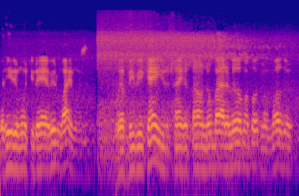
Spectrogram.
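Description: A man with a Mississippi accent talks at a fairly quick pace in a monotone, flat delivery. Noticeable background noise runs behind him. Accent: Southern US, Mississippi. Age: 80s+. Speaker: elderly relative interviewee. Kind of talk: interview answer. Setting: outdoors. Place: home room.

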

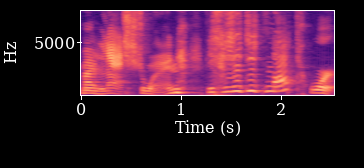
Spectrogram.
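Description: A cartoonish character voice comes at a fairly slow pace. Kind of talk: comedic puppet interview.

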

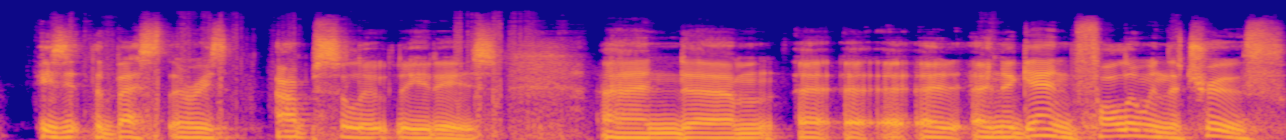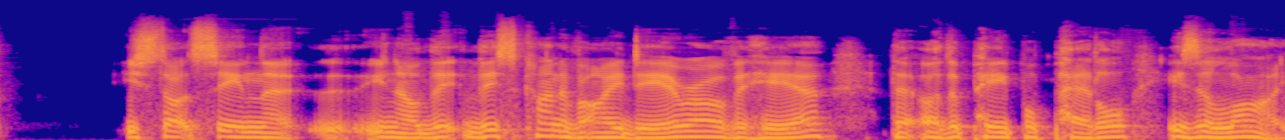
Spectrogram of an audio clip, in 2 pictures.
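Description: The speaker has an English Midlands accent. Their intonation stays fairly even. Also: man, fairly high pitch for a man, moderate pace. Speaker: actor and filmmaker. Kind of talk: casual interview chat. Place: studio. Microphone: lapel.

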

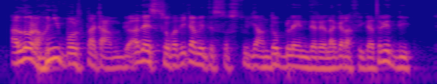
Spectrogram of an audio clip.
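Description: A man's pitch rises and falls in an ordinary way, and the background stays quiet. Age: 40s. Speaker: YouTuber; youtuber. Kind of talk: casual vlog monologue. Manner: halting. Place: home room. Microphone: phone near.

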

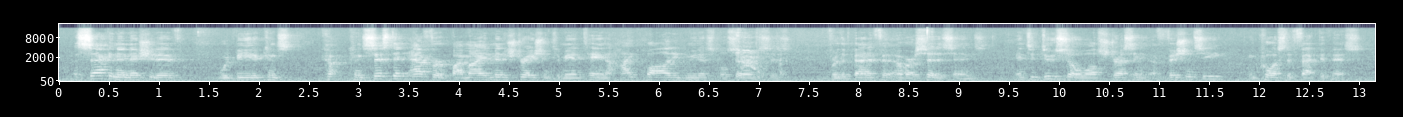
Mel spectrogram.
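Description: A man talks at a very fast pace. Noticeable background noise sits behind him. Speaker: town mayor running for re-election. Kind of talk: campaign speech. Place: hall. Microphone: camera far.

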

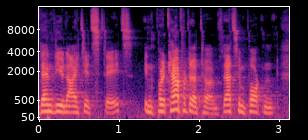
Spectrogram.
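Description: The pace is moderate. A man delivers it with lively intonation. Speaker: economist; speaker. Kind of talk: presentation. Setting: conference panel with audience. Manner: animated. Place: hall. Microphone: podium.

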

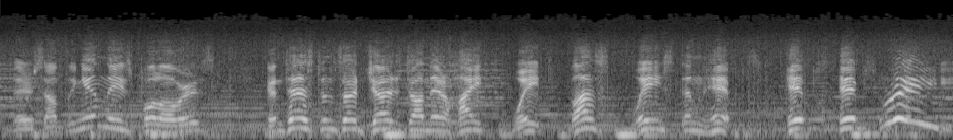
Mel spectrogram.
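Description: A man speaks at a high pitch and moderate pace in an upbeat tone. Clear music plays behind his dry, echo-free sound. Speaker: newsreel narrator. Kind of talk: newsreel narration. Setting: vintage film soundtrack. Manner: upbeat, jokey. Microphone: old recording.

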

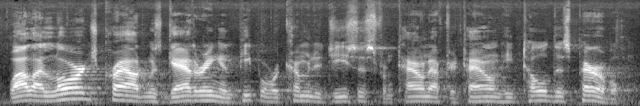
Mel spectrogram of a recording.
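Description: This man talks at a moderate pace with ordinary pitch variation and hardly any pauses. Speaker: pastor. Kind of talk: reading aloud. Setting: church. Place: church. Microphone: podium.

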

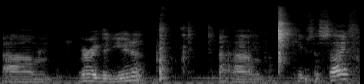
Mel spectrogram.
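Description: Noticeable noise in the background behind a man speaking at a medium pace. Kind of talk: casual vlog explanation. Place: boat. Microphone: camera far.

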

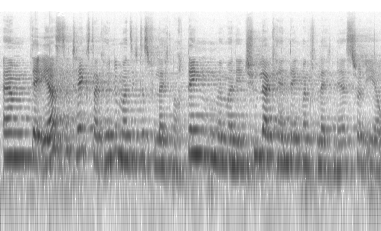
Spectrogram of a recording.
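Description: There is audible room echo as a woman talks with fairly even intonation at a fairly high pitch.

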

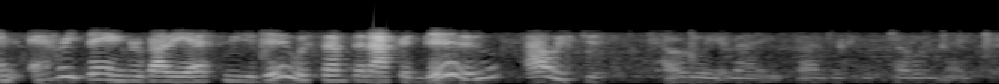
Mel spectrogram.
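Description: A woman's fairly high voice with an American accent, very fast pace and lively intonation, over light background noise. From Texas. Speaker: great-grandmother. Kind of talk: casual storytelling. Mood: warm, amused nostalgia. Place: kitchen. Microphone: phone near.

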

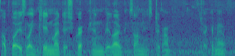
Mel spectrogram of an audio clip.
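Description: A man's very deep, low voice in a monotone, flat delivery, dry with no echo, over noticeable background noise. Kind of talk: casual vlog chat. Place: open country. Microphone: phone near.

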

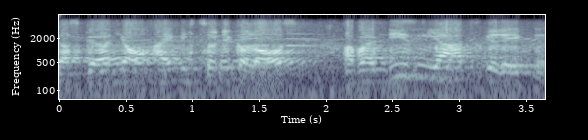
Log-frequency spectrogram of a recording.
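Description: A man talks at a fairly quick pace in a high voice, with noticeable background noise behind him. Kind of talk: public welcome speech. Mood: warm, cheerful. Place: market.

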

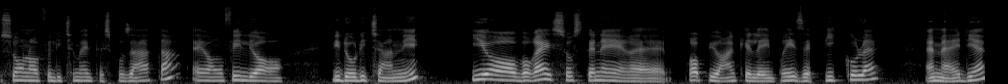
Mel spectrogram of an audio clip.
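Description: A woman talks at a fairly slow pace in a dark, mellow tone with a fairly low pitch. Her pitch varies in an ordinary way, and the background is quiet. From South Tyrol, Italy (San Candido, Puster Valley); South Tyrol, Italy. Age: 50s. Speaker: political candidate; candidate. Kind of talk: televised election debate. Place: studio. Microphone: lapel.

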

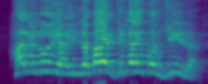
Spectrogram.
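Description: A man speaks at an extremely high pitch. The background is quiet, with audible room echo. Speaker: pastor. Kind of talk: fervent spoken prayer. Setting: online broadcast. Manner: impassioned, stacking urgent commands and repeated 'my Lord'; punctuated by ecstatic interjections of hallelujah and amen. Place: home room.

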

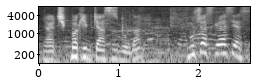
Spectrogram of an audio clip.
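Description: A man's fairly high voice over noticeable background noise. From Turkey. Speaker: travel vlogger. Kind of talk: travel vlog narration. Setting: outdoors. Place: shop. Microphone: phone near.

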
